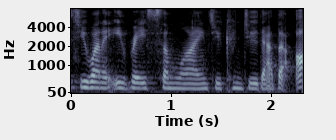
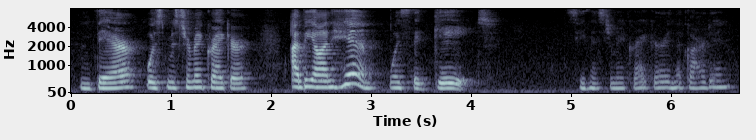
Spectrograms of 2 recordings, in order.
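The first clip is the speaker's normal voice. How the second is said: bright, lively storybook read-aloud; reading to children. Acted. Teacher reading a picture book to children, lively.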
